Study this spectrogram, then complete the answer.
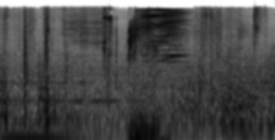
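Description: A heavy blow crunches and tears with a wet thud.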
